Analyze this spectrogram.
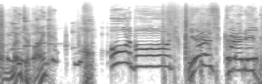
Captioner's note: snort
